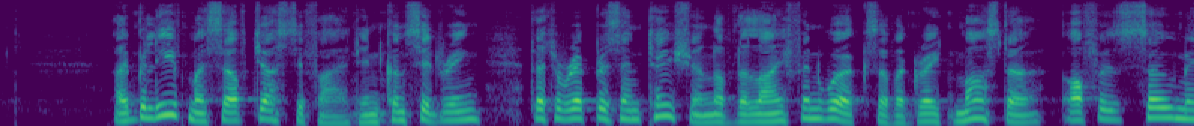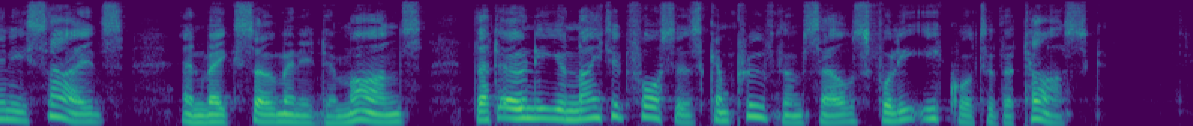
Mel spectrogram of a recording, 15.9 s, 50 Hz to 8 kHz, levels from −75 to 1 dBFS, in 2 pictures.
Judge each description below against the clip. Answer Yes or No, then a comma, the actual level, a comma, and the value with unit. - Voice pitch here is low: No, medium, 150 Hz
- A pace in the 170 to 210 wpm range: No, average, 145 wpm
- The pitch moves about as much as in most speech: No, wide, 6.2 semitones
